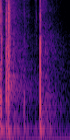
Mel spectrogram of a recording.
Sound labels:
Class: object falling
